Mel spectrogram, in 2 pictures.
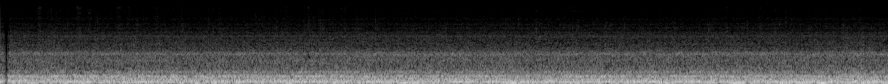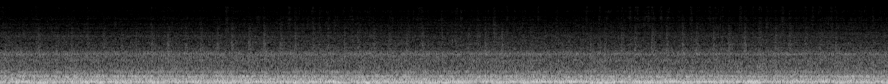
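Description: Aircraft wheels rumble on the runway.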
